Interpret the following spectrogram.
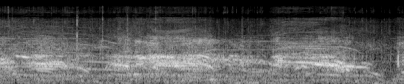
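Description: Crowd cheering and shouting, many voices yelling over one another, swelling louder twice in the middle and again toward the end.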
